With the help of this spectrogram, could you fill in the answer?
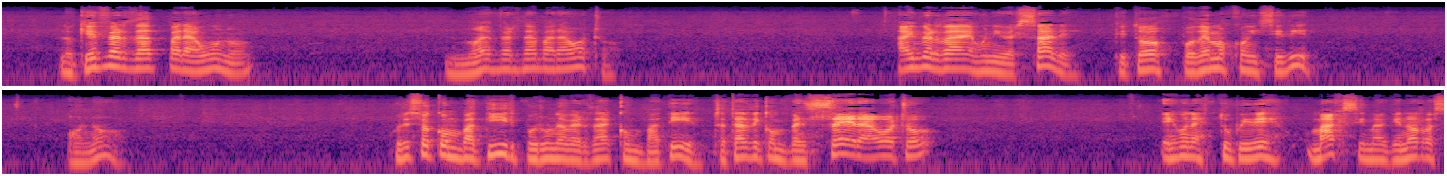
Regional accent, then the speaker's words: Chile; Les voy a hacer un ejemplo práctico en mi país, Chile.

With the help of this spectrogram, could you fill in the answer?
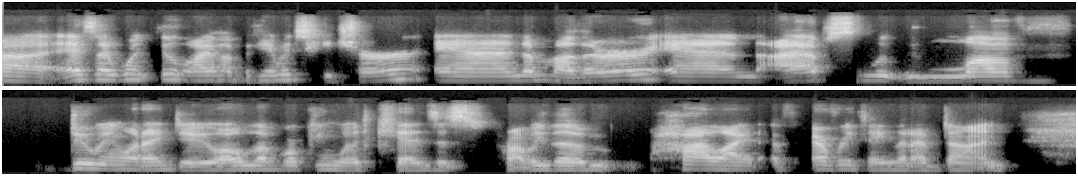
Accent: Texas, United States; I am from Texas, born and raised, and I guess I would just call myself a small town girl my whole life.

